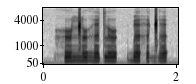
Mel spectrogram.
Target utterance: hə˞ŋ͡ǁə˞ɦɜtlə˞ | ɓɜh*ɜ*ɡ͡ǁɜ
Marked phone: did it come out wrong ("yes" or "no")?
no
